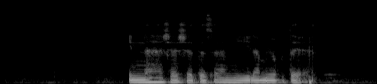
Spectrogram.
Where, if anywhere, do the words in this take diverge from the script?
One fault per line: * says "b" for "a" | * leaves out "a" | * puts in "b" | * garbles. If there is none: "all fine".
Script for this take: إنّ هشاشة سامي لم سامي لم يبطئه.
* leaves out "سامي لم"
